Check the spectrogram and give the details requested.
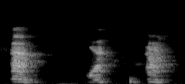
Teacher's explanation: Kalau A-nya orang Arab itu lebih ditarik ke samping seperti kita senyum.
